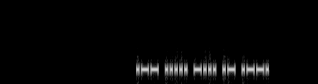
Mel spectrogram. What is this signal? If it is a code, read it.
Morse code, heard as a keyed tone, about 50 wpm, 700 Hz. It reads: W5BAP
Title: USA Call Signs - 5 Characters - 50wpm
